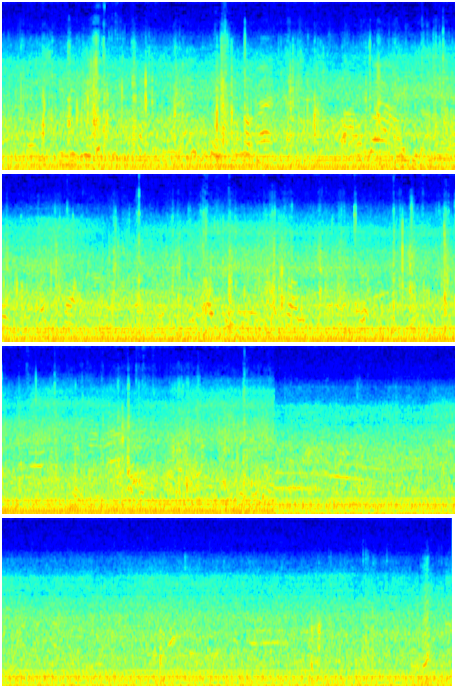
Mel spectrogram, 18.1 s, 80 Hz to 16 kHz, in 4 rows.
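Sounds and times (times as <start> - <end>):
low mechanical hum: 0.0 - 18.0
people chattering: 0.0 - 18.0.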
